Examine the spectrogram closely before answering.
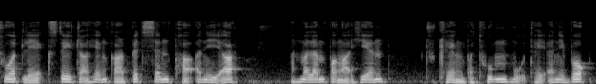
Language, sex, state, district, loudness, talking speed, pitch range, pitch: Mizo, male, Mizoram, Aizawl, -21 LUFS, 200 wpm, 105-120 Hz, 115 Hz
